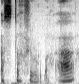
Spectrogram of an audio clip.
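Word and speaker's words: أستغفر الله: আসলে এটা হচ্ছে শব্দটা হচ্ছে আস্তাগফিরুল্লাহ। আসতাফিুল্লাহ আস্তাগফিরুল্লাহ। এটা হচ্ছে উচ্চারণ।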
